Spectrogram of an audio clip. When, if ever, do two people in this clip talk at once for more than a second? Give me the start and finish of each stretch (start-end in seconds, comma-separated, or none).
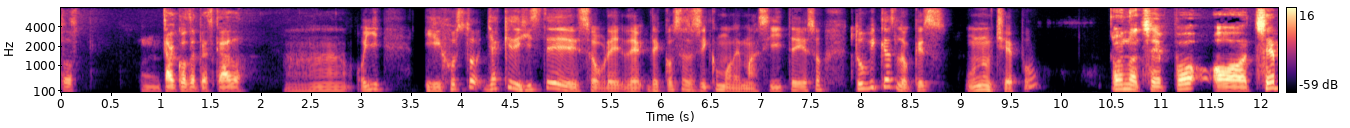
none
